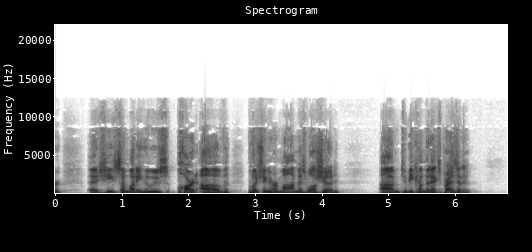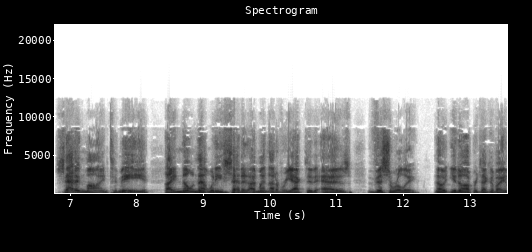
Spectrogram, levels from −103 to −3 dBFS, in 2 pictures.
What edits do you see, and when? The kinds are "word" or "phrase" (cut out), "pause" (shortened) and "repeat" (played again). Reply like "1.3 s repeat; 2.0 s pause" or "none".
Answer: 3.9 s word; 6.9 s word; 8.4 s word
